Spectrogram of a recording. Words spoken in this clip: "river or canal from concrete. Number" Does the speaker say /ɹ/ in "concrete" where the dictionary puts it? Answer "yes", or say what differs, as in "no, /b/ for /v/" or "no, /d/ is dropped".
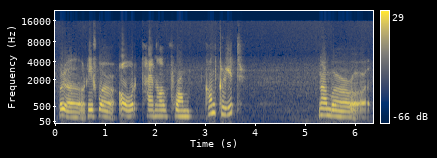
no, /l/ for /ɹ/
